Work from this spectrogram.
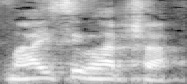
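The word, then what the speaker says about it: vice versa: আমাদেরকে ব্যবহার করতে হবে ভাইসি ভার্সা। এর উচ্চারণ ভাইসি ভার্সাও করা যায়, ভাইস ভার্সাও বলা যায়, দুটোই রাইট।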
